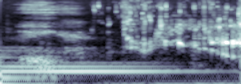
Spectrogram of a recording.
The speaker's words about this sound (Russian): Давай, Федя, наливай.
